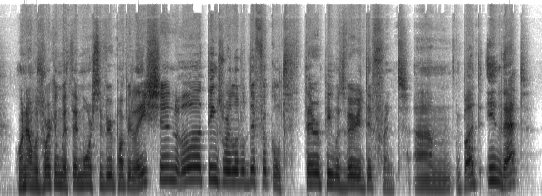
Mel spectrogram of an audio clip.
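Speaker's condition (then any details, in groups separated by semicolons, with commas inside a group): No condition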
